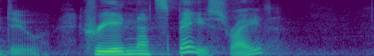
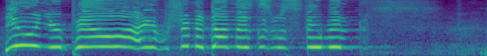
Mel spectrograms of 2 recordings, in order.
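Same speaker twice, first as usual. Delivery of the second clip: much higher, slow, louder mock woman's wail; a hammed-up woman regretting it all, high and drawn out; [name] panicking; 6 dB louder, slower than usual. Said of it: "There's my voice again".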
